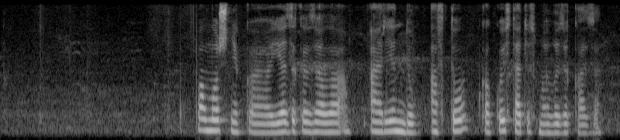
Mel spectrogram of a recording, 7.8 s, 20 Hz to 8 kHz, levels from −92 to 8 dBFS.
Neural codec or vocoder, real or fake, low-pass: none; real; 7.2 kHz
